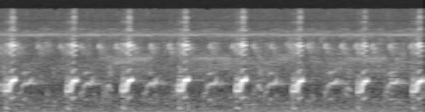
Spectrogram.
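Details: White-breasted waterhen used as a decoy in trapping, uttering a quick hooked note, sometimes with a softer echoing second note, repeated about every half second over light background hiss.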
